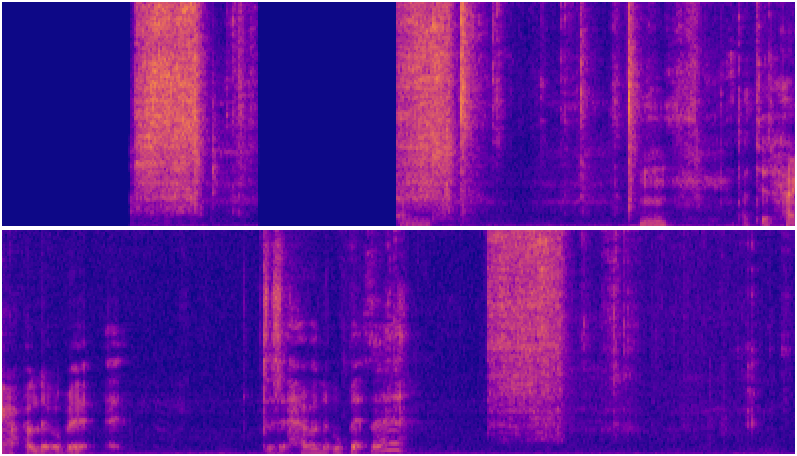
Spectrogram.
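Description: A knife blade slices through paper with a soft rasp.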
